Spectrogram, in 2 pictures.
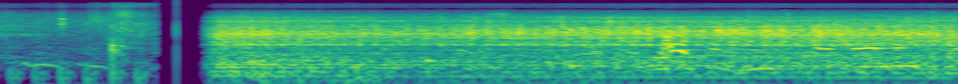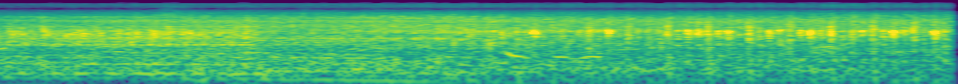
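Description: A van's engine runs with a steady rumble nearby.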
